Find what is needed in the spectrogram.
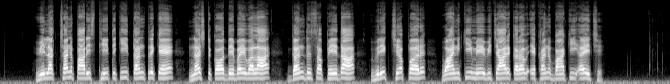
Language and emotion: Maithili, neutral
